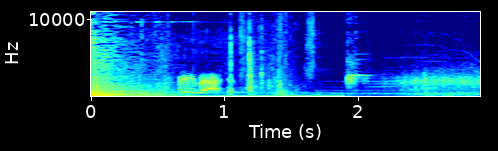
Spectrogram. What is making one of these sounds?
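Electronic static crackles and hisses.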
